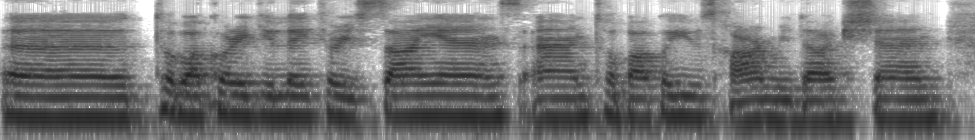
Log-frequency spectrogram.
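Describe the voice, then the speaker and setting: At a moderate pace, a voice with a Persian accent comes through audible room echo. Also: woman. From Iran. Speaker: research scientist. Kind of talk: casual chat.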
